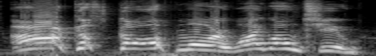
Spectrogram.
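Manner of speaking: high, loud pleading shout; exasperated yell. Real, not acted. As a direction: beg the piece to move, fed up. Pleading with the game piece.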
